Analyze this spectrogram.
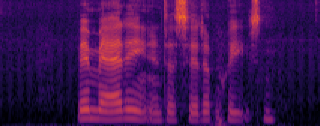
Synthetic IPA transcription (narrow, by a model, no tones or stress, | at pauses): ʋem̰æɐɾe̝e̝̰ːnlid̥ɑ̈seɾɐpʰʁḭːsn̩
